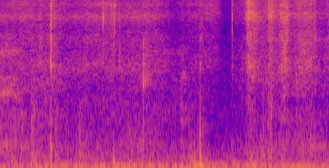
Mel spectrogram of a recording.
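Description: Light rustling and a few soft clicks and taps from plush toys being handled and moved across a fabric bedspread.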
